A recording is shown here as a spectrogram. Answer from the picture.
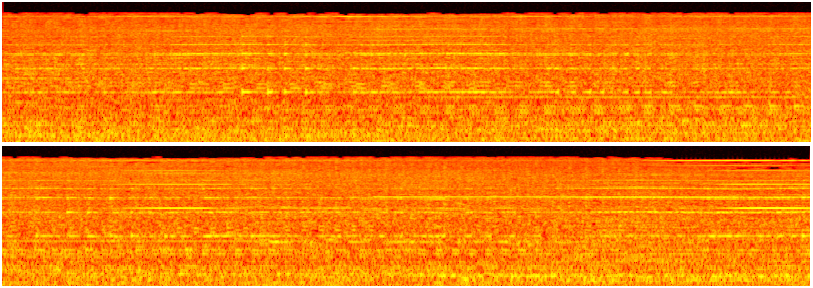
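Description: Experimental synthesizer drone-noise music: a dense, unbroken rumbling low end under many thin, steady high tones, holding one level throughout, with a grinding, train-like texture.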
